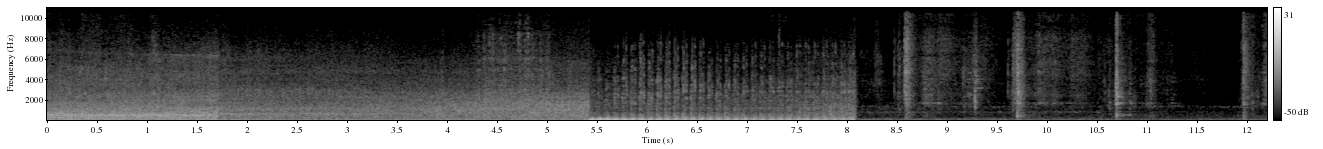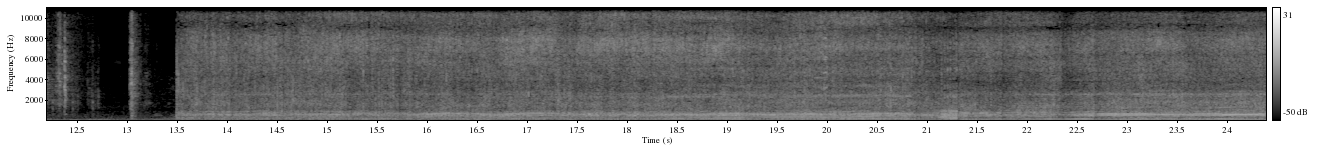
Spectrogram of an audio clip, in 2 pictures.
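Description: Outdoor road-work machinery, with a loud deep rumble from about five to eight seconds in, then a quieter stretch of scattered sharp knocks from hand tools. From about thirteen seconds in, a small engine runs steadily with a wavering pitch, fitting a gas string trimmer cutting weeds.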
